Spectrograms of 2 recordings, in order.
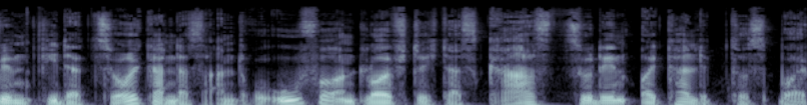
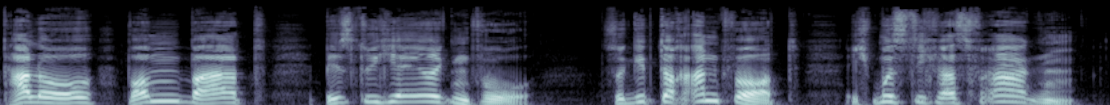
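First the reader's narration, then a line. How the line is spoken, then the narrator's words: Loud call. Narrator (German): ruft laut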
